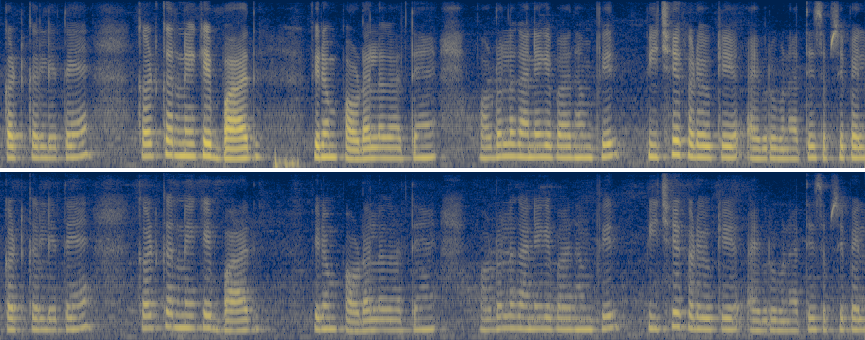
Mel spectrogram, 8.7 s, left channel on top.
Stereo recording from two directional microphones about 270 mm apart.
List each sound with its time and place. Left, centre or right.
0.0 s a woman's voice: centre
